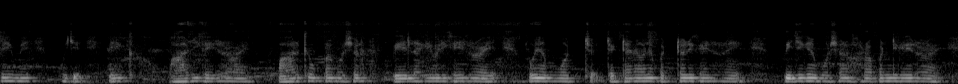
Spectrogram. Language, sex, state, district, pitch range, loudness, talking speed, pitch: Hindi, male, Bihar, Gaya, 140-150 Hz, -37 LUFS, 175 wpm, 145 Hz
